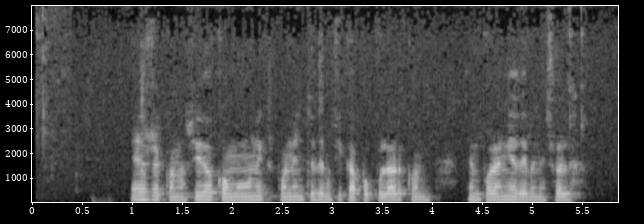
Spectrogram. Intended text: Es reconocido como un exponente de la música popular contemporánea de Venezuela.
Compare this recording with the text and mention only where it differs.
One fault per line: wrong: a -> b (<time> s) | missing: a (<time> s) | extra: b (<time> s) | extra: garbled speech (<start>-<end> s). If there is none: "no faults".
missing: la (2.9 s)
